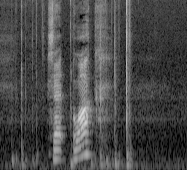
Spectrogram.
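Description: Rapid clicks of a computer keyboard as Minecraft command-block code is typed in, close and steady, with a few spoken words over it.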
